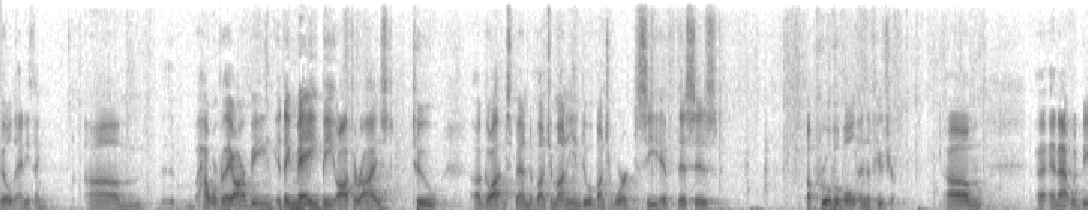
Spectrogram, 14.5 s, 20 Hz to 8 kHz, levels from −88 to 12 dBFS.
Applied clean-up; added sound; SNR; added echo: none; none; none; none.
